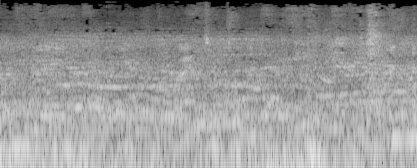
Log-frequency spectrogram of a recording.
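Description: Dense restaurant crowd chatter fills the space while it pours with rain outside, a steady hubbub of many overlapping voices with no single speaker standing out, loud and continuous throughout.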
